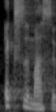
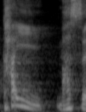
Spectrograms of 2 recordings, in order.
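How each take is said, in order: First: The word begins with an 'eks' sound. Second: The word begins with a 'kai' sound. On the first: The speaker calls it wrong. "그러면 안 됩니다" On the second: The speaker calls it right. "해야 사실은 맞는 거겠죠"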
